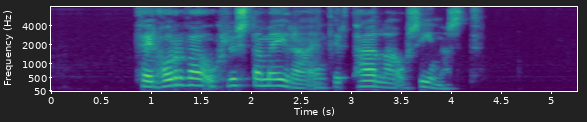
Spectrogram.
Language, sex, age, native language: Icelandic, female, 30-39, Icelandic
